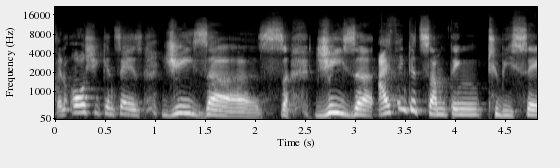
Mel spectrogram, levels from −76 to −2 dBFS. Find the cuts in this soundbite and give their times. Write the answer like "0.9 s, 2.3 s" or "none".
3.2 s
